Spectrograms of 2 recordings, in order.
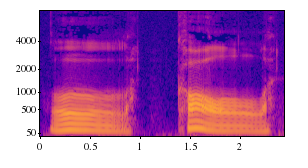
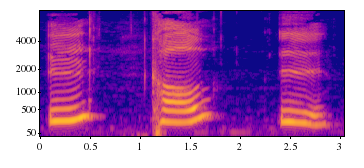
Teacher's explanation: El sonido de la terminación vibra en la garganta. · Term: consonante sonora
